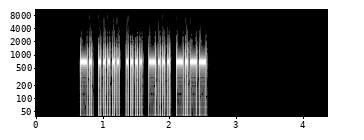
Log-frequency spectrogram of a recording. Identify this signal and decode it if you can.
Morse code, heard as a keyed tone, about 34 wpm, 700 Hz. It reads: N5HBY
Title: USA Call Signs 35wpm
